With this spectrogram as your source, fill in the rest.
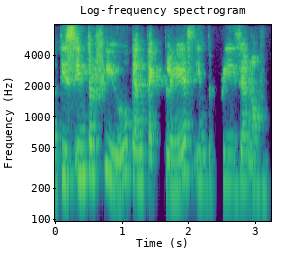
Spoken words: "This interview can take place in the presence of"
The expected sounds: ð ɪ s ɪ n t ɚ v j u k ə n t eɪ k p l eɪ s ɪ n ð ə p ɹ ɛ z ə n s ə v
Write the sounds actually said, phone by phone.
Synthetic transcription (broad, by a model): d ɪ s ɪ n t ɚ f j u k ə n t eɪ k p l eɪ s ɪ n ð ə p ɹ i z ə n ə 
